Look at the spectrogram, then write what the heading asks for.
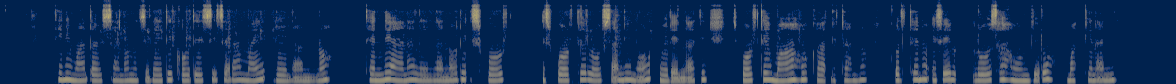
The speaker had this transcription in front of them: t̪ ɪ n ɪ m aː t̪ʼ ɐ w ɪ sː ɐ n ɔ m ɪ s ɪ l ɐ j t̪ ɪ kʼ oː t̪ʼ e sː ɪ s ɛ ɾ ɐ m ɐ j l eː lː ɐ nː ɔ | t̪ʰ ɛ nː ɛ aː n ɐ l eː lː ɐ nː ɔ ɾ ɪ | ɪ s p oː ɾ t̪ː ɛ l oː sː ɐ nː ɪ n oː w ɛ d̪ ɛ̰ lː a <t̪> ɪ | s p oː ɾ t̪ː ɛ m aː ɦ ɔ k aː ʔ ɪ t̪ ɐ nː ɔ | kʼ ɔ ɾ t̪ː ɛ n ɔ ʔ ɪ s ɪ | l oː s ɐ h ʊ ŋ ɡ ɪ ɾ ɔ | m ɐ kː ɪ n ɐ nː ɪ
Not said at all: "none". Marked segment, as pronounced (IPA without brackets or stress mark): t̪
